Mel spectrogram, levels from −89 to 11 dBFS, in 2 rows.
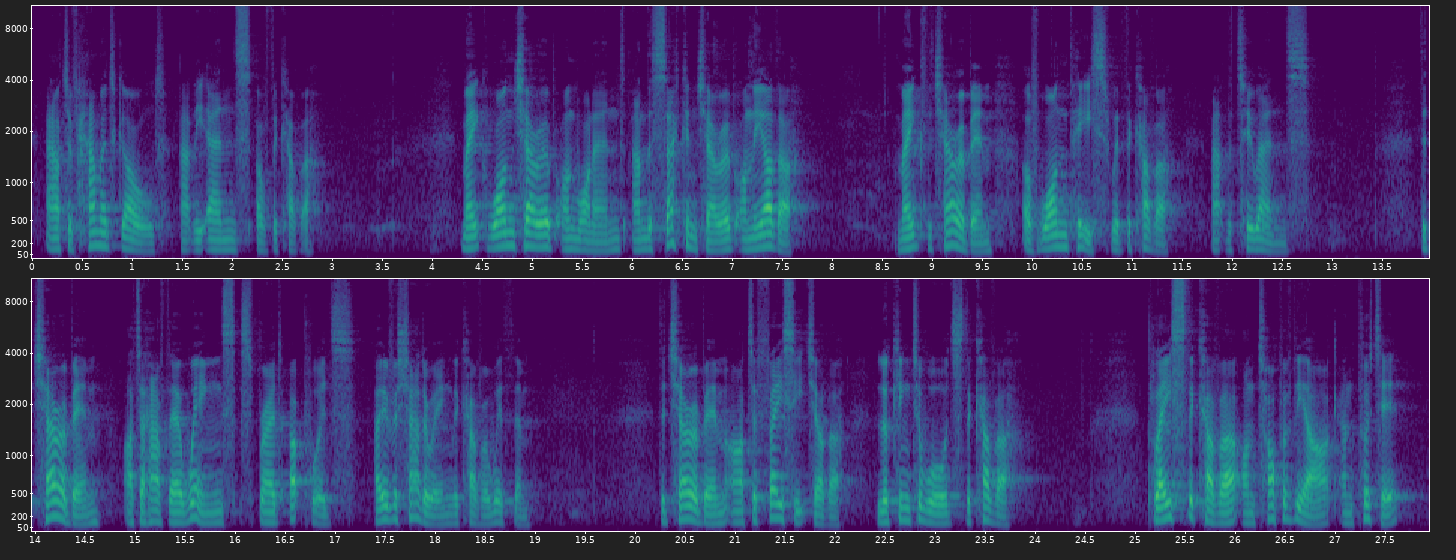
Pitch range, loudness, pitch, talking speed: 125-170 Hz, -31 LUFS, 135 Hz, 155 wpm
